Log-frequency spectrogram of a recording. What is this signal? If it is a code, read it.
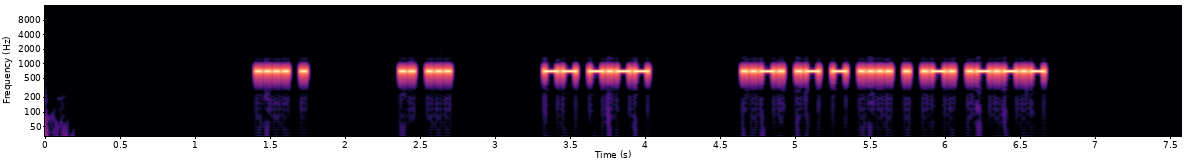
Morse code, heard as a keyed tone, about 37 wpm, 700 Hz. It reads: HE IS MY FATHER.
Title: 3x Word-Spacing - Sentences from Top 300 Words - 40wpm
